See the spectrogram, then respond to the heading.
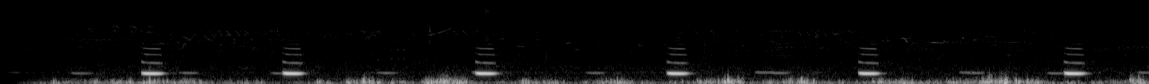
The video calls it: Kumak nizinny / European fire-bellied toad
